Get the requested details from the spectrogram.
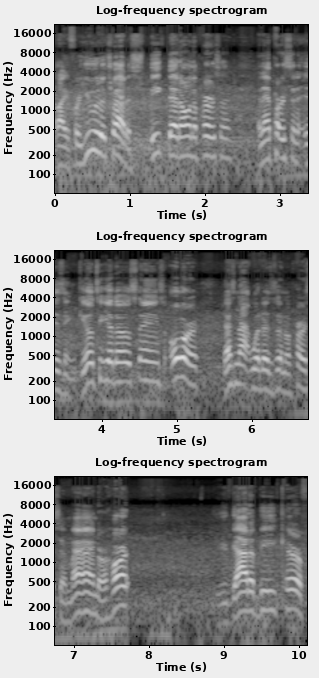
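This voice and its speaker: With lively intonation and high pitch, a man speaks at a moderate pace against noticeable background noise. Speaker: video blogger. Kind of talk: casual monologue.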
